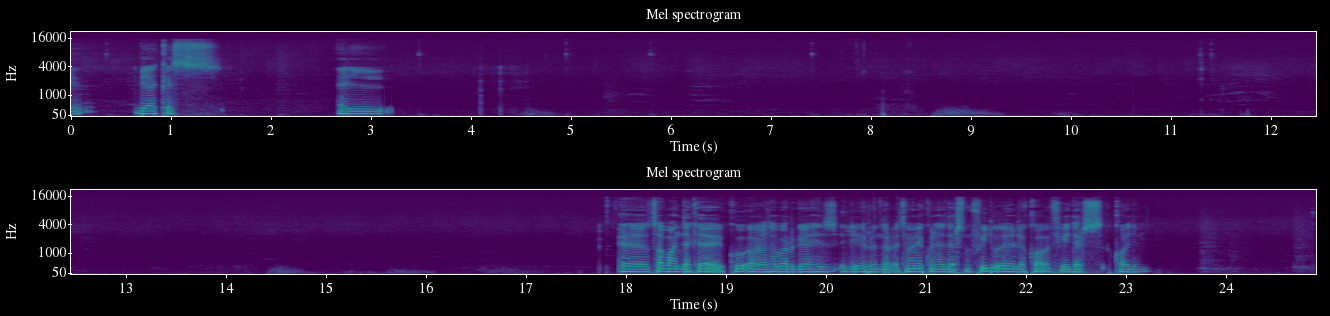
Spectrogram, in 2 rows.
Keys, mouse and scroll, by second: 2.3-2.7 scroll down 4, 3.7 click, 6.1 click, 11.3 click, 20.1 click.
